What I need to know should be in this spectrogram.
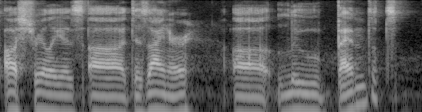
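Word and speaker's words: Bandt: In 193 in 1934, Ford Australia's uh designer uh Lou Bend, I can't pronounce it, but it's spelled B A N D. So, it's it's the word band and the letter T at the end.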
